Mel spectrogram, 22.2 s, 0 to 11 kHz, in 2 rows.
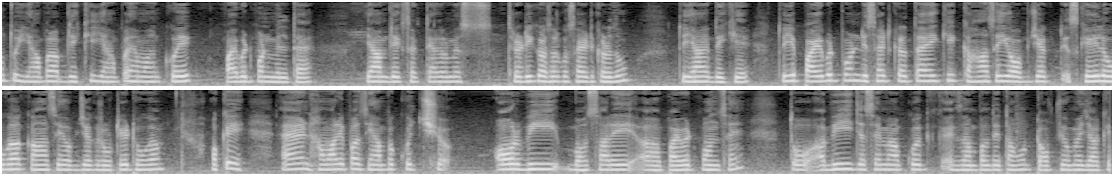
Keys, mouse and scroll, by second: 1.1-1.8 scroll up 7, 1.8-4.9 shift+middle drag, 5.2-7.5 shift+right drag, 7.5 click, 8.3-8.6 scroll down 3, 8.8 s, 11.7 r, 14.1-15.1 shift+middle drag, 15.1-19.5 shift+drag, 19.5-20.4 scroll down 6, 21.7-22.2 shift+middle drag.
